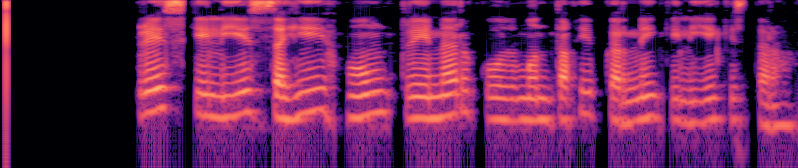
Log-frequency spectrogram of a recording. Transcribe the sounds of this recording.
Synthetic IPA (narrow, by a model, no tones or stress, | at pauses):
pɾeːskeliesɐɦiɦoːmʈɾeːnəɾkomʊ̃nt̪əqɪb̚kɐɾnekeliekɪst̪ɐɾa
